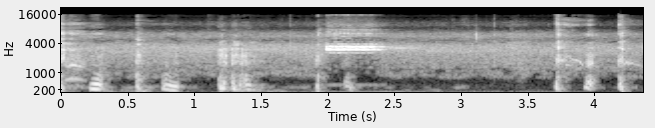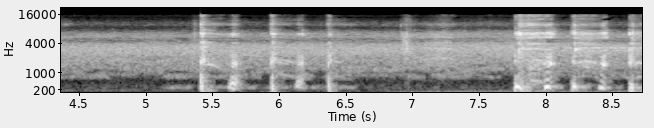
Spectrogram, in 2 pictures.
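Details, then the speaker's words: Real cough from a woman with a cold, sore hoarse throat and one week of fever: repeated short dry coughs in runs of two to five, about fifteen in all; persistent cough. "না, আমার কাশি আসবে, একটু পরে করাও। তো সর্দি করেছে না, গলা পুরো ধরেই আছে। 1 সপ্তাহ ধরে জ্বরে ভুগছি, 1 সপ্তাহ।"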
